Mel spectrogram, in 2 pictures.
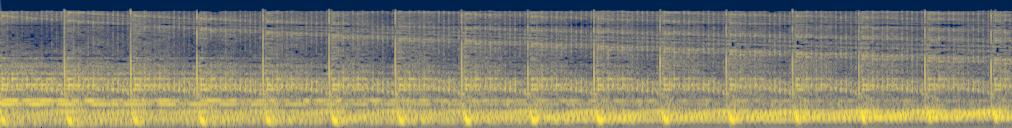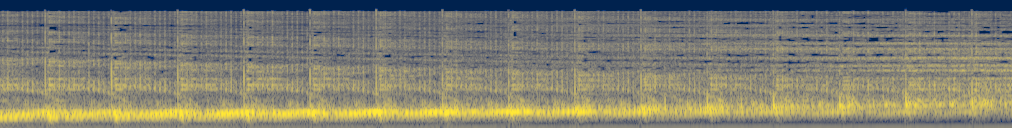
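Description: Breakdown in a progressive psytrance/techno track, with no kick drum or deep bass. A quick, even clicking pattern runs under held synth tones in the midrange, while a high sweep slowly falls in pitch.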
